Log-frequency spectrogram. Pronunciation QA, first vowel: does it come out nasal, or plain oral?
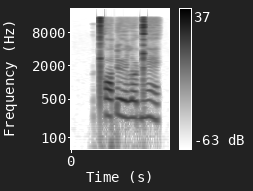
oral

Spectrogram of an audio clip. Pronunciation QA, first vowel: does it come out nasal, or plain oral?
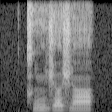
nasal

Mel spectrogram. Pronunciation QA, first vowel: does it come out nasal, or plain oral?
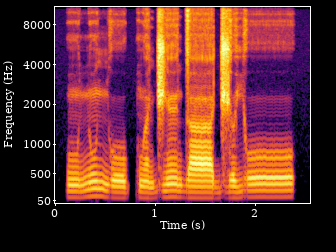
nasal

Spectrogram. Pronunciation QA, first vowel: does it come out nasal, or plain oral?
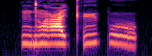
nasal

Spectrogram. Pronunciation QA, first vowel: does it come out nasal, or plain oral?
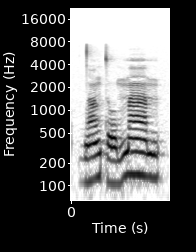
nasal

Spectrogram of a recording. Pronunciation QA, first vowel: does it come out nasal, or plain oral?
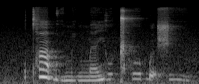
nasal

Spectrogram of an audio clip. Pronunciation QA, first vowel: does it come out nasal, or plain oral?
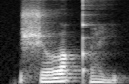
oral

